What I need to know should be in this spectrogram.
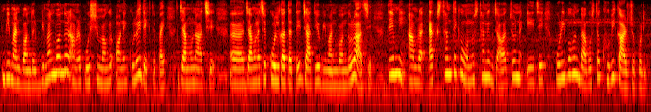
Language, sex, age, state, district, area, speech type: Bengali, female, 30-45, West Bengal, Purulia, urban, spontaneous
